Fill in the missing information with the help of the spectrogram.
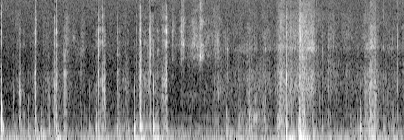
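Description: A thin wooden or bamboo ear pick scrapes the silicone ear of a binaural dummy head microphone lying in a lap. Close, soft scraping and rubbing is heard, with muffled low thumps and brief light ticks as the pick moves around the ear.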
